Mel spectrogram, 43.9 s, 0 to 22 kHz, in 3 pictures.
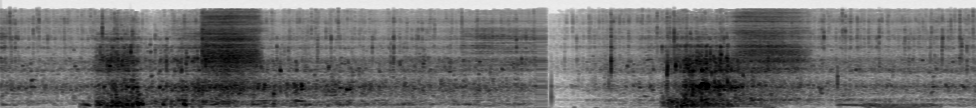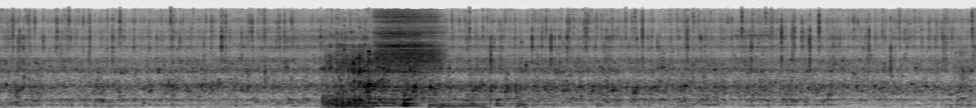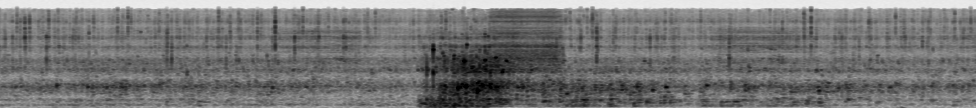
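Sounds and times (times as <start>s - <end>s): faint steady hiss: 0.0s - 43.9s
diver exhaling bubbles underwater: 1.2s - 5.4s, 9.8s - 15.0s, 19.4s - 22.3s, 35.5s - 39.4s.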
